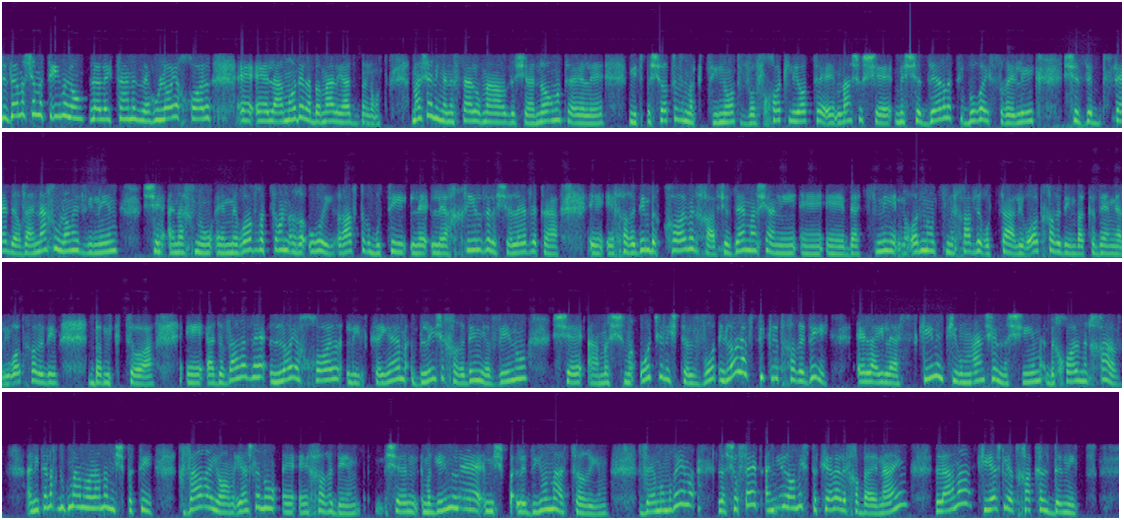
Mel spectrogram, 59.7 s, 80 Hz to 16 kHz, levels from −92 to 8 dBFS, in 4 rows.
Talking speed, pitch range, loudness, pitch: 120 wpm, 200-270 Hz, -20 LUFS, 230 Hz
